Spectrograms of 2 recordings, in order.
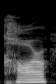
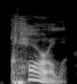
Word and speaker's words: Karl: I say Karl, like C-A-R, but it's Karl. C-A, and it's not C, it's K, K-A-R-L.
